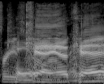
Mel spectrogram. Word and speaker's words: Kaio-ken: This movie was the first to pronounce Kaio-Ken correctly. Yeah. Because of the TV show. Oh, yeah, it was Kaio-Ken. They called it I Kaio-Ken.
